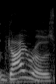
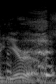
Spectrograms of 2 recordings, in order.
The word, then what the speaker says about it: gyros: we've got chicken EUR Gyros right that's how you say it maybe for you but they're called Euros Euros Greek rice fries fresh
